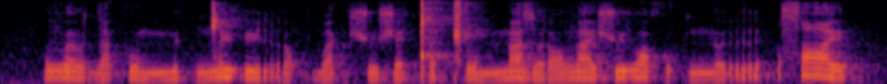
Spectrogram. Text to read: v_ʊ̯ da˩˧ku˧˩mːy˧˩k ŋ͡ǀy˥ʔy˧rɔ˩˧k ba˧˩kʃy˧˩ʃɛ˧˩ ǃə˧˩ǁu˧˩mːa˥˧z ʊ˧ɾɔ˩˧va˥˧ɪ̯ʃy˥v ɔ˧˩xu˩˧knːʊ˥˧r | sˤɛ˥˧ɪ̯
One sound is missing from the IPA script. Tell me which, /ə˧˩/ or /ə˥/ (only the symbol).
ə˧˩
